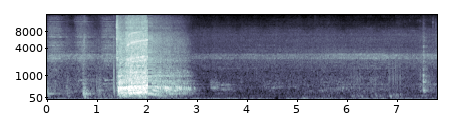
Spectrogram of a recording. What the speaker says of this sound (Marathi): आता थोडंसं पाणी टाकून आपण बारीक वाटून घेणार.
